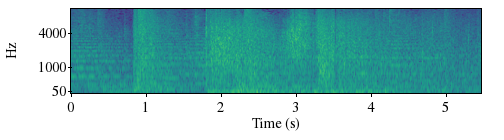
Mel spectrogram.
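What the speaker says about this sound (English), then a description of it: "Let's bomb that with the artillery." Artillery bombardment in the Order of Battle strategy game, Burma Road campaign: heavy booming blasts and rumbling impacts follow one another over a few seconds, loud and dense with no pause between shells.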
